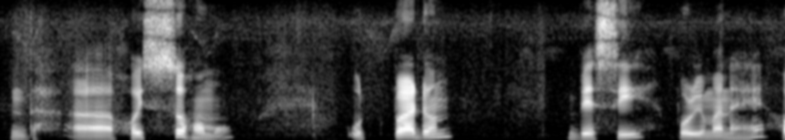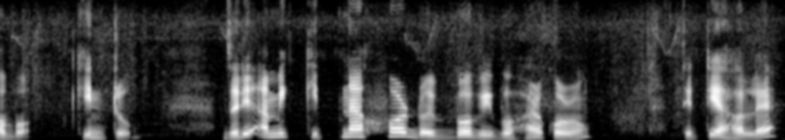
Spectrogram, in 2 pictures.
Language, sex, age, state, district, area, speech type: Assamese, male, 18-30, Assam, Dhemaji, rural, spontaneous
